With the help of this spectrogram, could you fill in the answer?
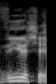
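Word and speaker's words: Vujačić: pronunciation. Is it It's Vujicic.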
